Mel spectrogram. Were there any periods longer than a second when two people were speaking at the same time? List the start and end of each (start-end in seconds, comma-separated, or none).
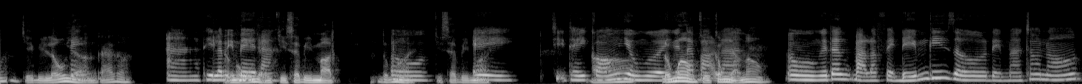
5.8-7.4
